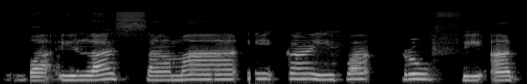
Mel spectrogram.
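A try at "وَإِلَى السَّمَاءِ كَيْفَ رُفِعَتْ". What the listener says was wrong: Maknya boleh lebih panjang lagi, Bu. Ini ada bendera di sana di atas. Wa ilas samaa'i kaifa rufi'at. Nah, nanti ru-nya ini bisa ditebalkan lagi ya, Bu ya.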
